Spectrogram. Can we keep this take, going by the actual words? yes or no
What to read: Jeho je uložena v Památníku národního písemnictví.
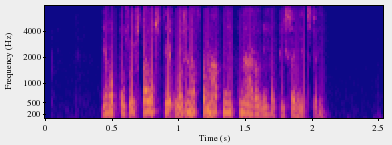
no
